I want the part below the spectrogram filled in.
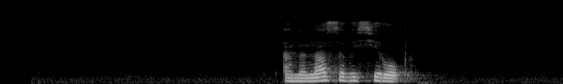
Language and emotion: Russian, neutral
